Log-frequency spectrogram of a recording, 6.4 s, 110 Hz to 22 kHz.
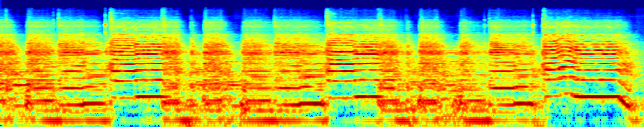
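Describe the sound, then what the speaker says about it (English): A loud, distorted electric guitar holds a note at the twelfth fret and bends it up and down several times, the pitch sliding smoothly over a sustained, gritty tone. "what I'm going to ask you to do is just play fret 12 and bend it up and down."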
